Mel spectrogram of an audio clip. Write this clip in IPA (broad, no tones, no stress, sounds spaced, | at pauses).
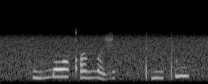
t͡s i m ɔː qʼ u ŋ ʌ ʒ | tʼ i tʼ u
